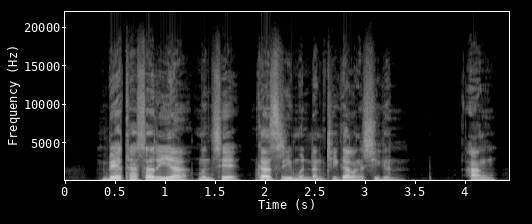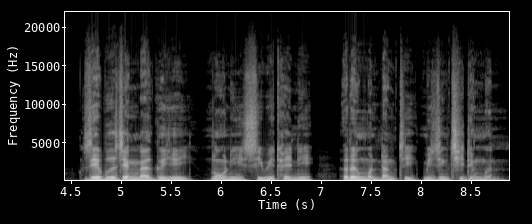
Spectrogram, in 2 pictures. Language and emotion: Bodo, disgusted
